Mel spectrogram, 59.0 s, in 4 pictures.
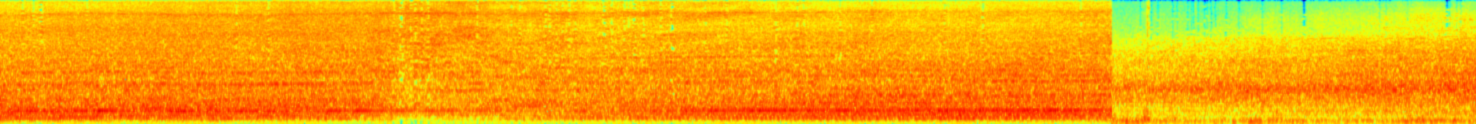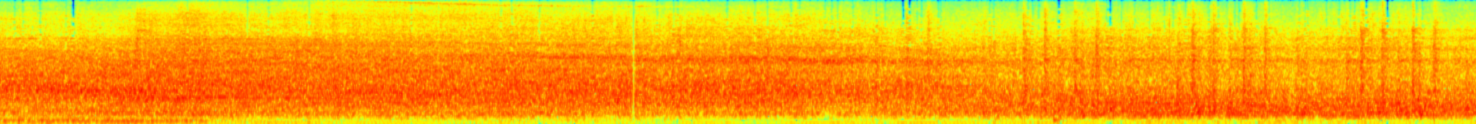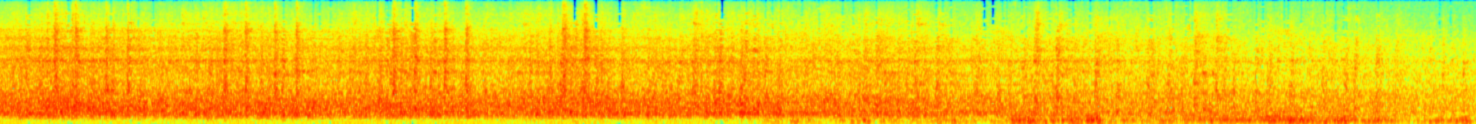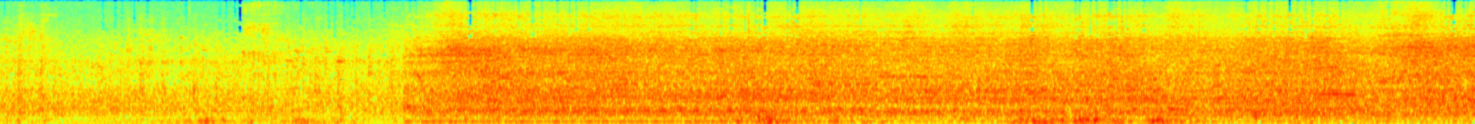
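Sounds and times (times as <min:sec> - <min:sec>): wheels clacking over rail joints: 0:19.1 - 0:48.8.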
